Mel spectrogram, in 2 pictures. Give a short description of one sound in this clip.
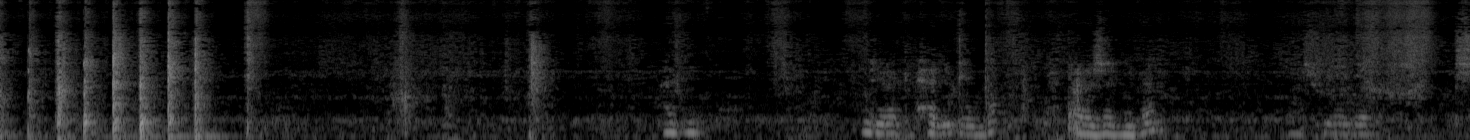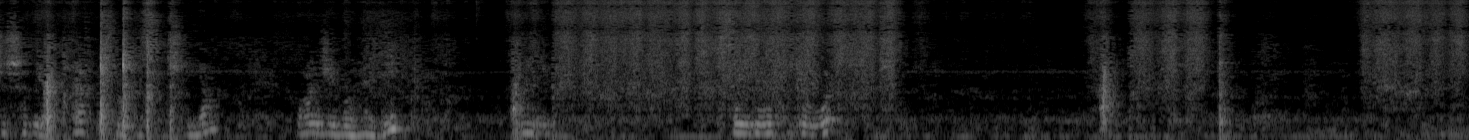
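Hands pat and slap soft dough on a stone counter.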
